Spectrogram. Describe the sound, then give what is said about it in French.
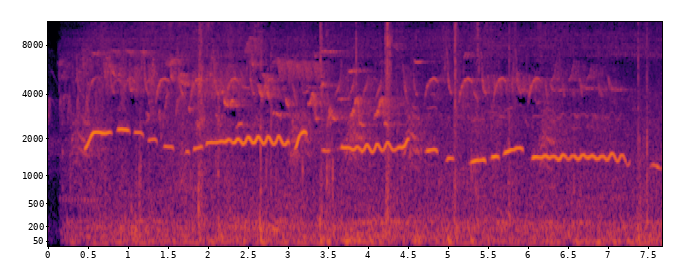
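Someone whistles a melody alone, a clear, fairly loud, steady line with wavering trills on the held notes, over a faint background hiss and a few soft knocks. “Avant, le sifflet, on l'entendait partout.”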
